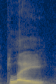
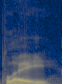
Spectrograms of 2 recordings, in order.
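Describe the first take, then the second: The two takes are said the same way.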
